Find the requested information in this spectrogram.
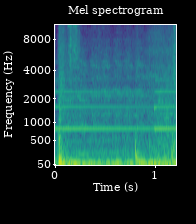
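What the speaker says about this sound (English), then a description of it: "start the car." A Toyota Land Cruiser engine cranks and catches, a short burst of starter and ignition settling into a steady idle, close and fairly loud with no voices.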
